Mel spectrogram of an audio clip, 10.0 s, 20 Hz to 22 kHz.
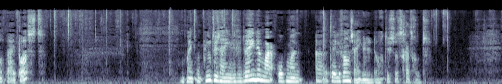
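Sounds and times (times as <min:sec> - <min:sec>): paper rustling: 0:00.2 - 0:05.1.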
